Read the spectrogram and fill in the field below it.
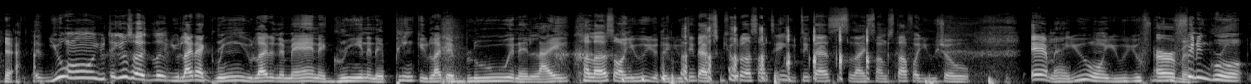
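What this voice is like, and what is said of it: Imitated immigrant parents' fast accent. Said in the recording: “your parents speak with an accent. My mother still speaks with an accent ... they speak with their accent ... They talk like this. They talk real fast”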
